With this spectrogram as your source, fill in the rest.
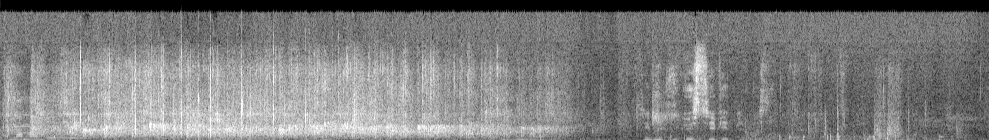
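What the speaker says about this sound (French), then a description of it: "On peut applaudir maman Méré." An audience at a celebration in Arue applauds loudly and continuously for several seconds, then the clapping drops away to scattered claps while voices talk.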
